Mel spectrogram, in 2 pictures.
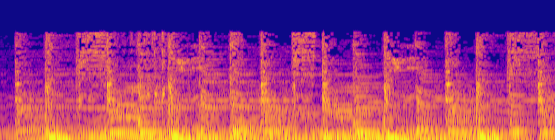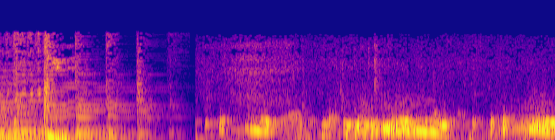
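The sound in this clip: Pigeons of Baghdadi and Shirazi breeds coo while being fed grain, a dense, loud, continuous murmur of overlapping calls that runs throughout and changes texture partway through.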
